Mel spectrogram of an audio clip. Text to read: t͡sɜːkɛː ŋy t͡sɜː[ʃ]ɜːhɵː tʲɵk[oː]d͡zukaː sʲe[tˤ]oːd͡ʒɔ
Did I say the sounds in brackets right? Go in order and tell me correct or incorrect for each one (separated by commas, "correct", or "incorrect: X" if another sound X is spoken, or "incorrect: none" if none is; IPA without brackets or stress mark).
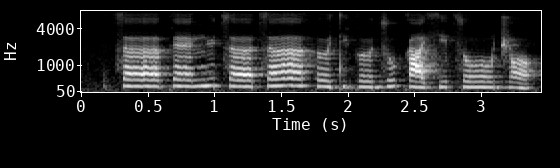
incorrect: t͡s, incorrect: ɵː, incorrect: t͡s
